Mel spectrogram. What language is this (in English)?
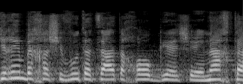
Hebrew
